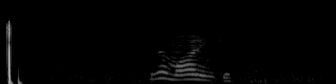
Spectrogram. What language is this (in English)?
Russian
